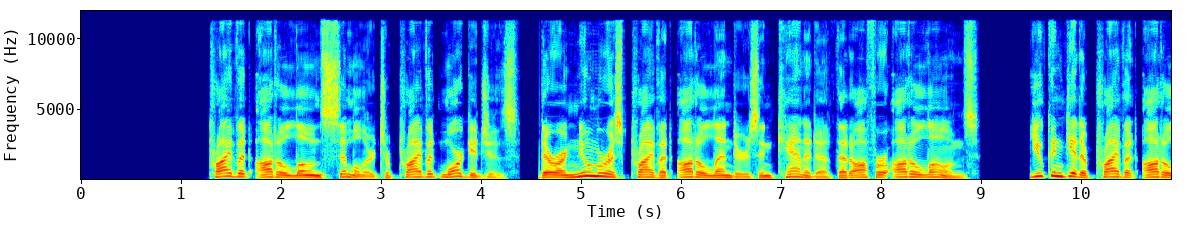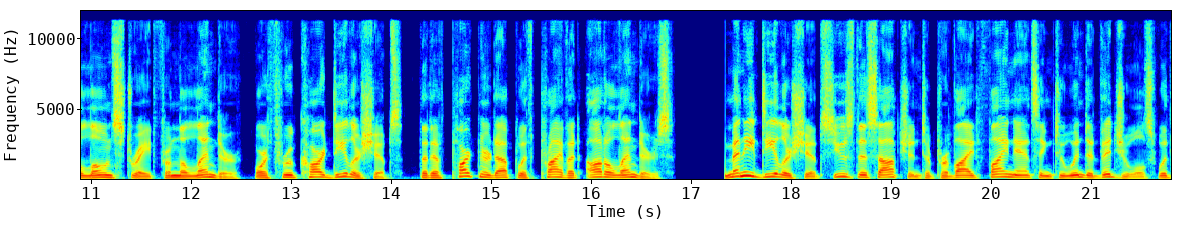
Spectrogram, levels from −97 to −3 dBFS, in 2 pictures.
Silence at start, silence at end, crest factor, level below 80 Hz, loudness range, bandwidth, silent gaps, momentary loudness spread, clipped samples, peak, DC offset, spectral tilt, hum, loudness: 1.3 s; 0 s; 16 dB; -58 dBFS; 3 LU; 12 kHz; 4.39-4.58 s, 9.00-9.50 s, 16.85-17.34 s; 9 LU; under 0.1%; -4 dBFS; under 0.1%; -5.5 dB/octave; none; -20 LUFS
